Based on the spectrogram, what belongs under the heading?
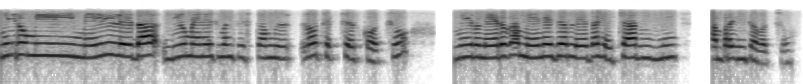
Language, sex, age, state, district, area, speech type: Telugu, female, 18-30, Andhra Pradesh, Sri Satya Sai, urban, conversation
